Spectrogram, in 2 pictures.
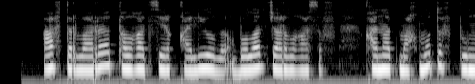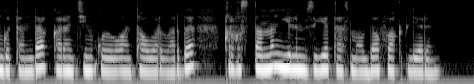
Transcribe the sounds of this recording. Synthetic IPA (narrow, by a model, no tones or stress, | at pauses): aft̪o̞ɾlˠɑɾət̪ʰɑlˠʁɑt̪seɾɪqʰːɑlijolˠə̰bolˠɑt̪ʒ̥ɑɾəlˠʁɑsof | qʰɑnɑt̪mɑχmut̪ofbʏɡʲɪŋɡʲɪt̪ʰɑnd̪ɑkʰaɾant̪ʲijɴqʰo̞jəlˠʁɑnt̪ʰɑwɑɾlˠɑɾd̪ə | qʰəɾʁəzst̪ɑnːənje̞lɪmɪzɡʲe̞t̪ʰɑsəmɑlˠd̪ɑwfakt̪le̞ɾɪn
